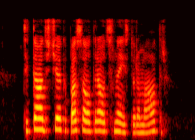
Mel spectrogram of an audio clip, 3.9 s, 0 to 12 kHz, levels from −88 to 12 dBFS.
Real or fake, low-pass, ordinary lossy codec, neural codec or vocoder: real; 7.2 kHz; AAC, 48 kbps; none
